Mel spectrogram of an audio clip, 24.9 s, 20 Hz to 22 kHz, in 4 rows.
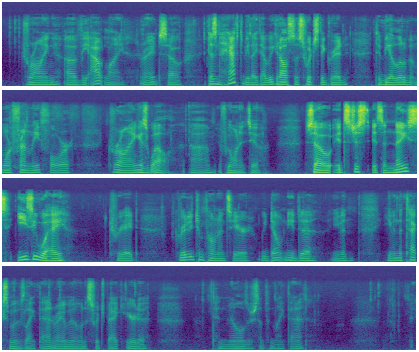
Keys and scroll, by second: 2.7 Escape, 15.0 m, 23.3 m.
